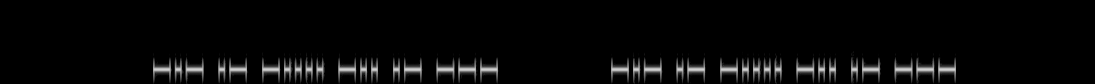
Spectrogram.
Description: Morse code, heard as a keyed tone, about 21 wpm, 700 Hz. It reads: KA6DAO KA6DAO
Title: USA Call Signs - 6 Characters - Repeated 2x - 22wpm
